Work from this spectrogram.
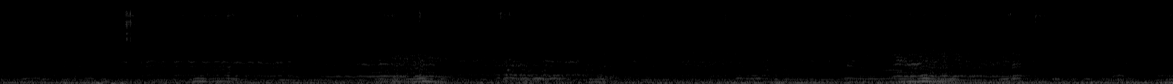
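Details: Summer bees grazing on oregano blossoms: repeated humming fly-bys, each a low droning buzz that swells and fades, set against constant wind noise in the background.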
